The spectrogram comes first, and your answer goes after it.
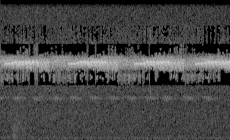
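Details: A forest insect chorus keeps up a continuous, piercing high buzz. The volume swells and dips roughly every second or so over a faint low background hiss.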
